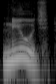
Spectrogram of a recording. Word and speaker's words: NEWS: दो लगाना है, अलग अलग होगा तो, जैसे न्यूज NEWS, है ना।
